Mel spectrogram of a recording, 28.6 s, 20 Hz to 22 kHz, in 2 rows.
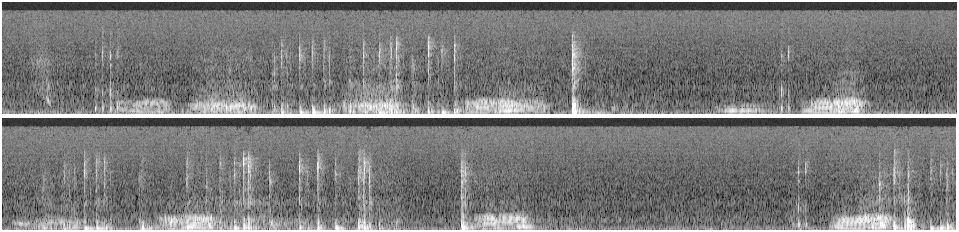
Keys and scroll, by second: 4.1-7.4 typing, 8.7 typing, 15.2-20.4 typing, 21.4 Return, 27.6-28.6 typing.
